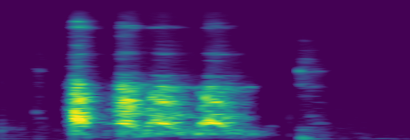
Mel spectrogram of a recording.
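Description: A dog barks nearby in a quick run of three or four fairly loud, close-spaced barks, then gives one shorter bark after a brief pause.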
